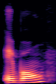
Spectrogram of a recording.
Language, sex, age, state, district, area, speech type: Odia, female, 45-60, Odisha, Cuttack, urban, spontaneous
